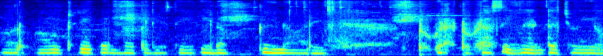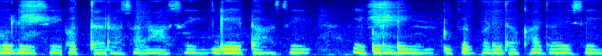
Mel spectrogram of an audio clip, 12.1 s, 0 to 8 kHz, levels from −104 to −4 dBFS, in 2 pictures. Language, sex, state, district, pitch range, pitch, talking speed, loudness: Chhattisgarhi, female, Chhattisgarh, Bastar, 170-185 Hz, 180 Hz, 135 wpm, -47 LUFS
